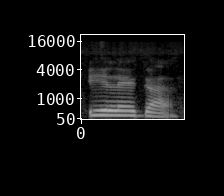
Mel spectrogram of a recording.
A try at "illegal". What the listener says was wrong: Illegal. Very good. 1 L.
